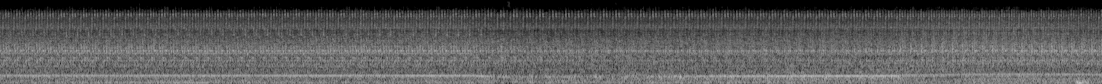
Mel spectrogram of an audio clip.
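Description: Cold idle with a steady mechanical note and a loose, uneven knock riding over it; there's a real knock, source not pinned down yet.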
